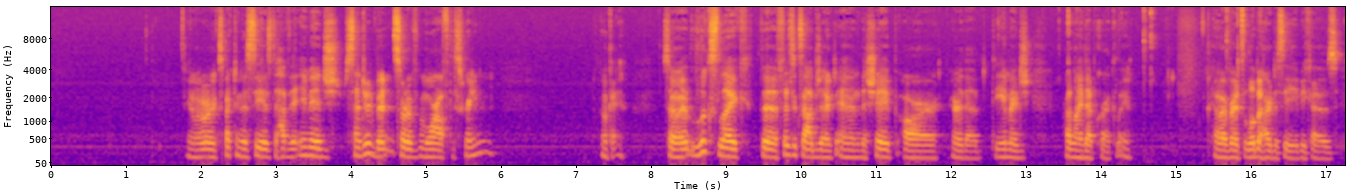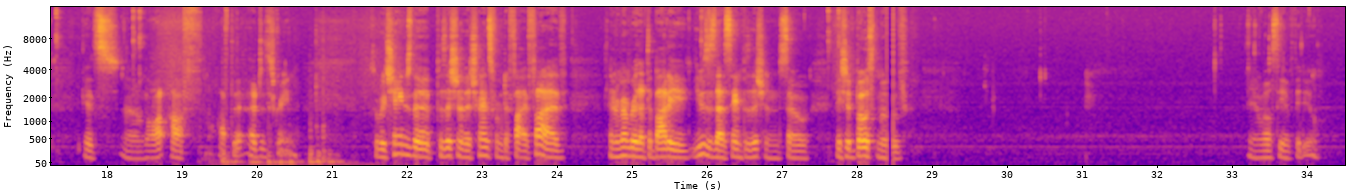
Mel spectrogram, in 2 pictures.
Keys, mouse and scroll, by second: 19.6 shift+Left, 20.2 Right, 20.3 Right, 20.5 Right.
